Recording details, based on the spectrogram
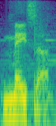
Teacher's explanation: notice how the stress Falls naturally on the second to last syllable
